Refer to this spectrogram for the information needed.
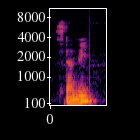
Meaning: Somebody who is forced to stand up, for example, on a crowded bus
- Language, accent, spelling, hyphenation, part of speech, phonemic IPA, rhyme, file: English, Southern England, standee, stand‧ee, noun, /stanˈdiː/, -iː, LL-Q1860 (eng)-standee.wav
